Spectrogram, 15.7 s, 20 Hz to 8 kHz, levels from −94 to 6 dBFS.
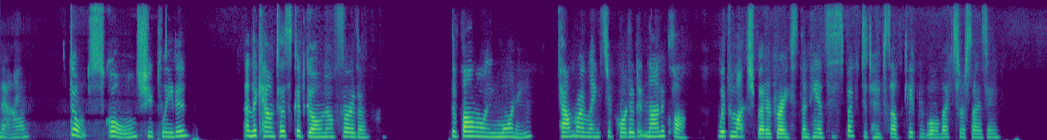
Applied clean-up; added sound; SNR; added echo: neural mask model Resemble Enhance denoiser.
